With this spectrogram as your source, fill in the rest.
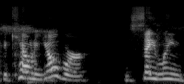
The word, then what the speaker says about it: Saline: like the county over saline county s-a-l-i-n-e it's celine according to the people who live there what kansas get your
